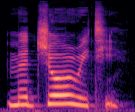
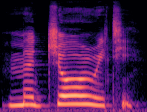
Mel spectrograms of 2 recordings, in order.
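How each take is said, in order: The two takes are said the same way.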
